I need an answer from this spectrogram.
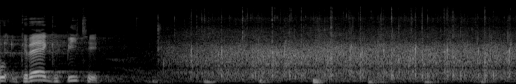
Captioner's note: audience applauding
